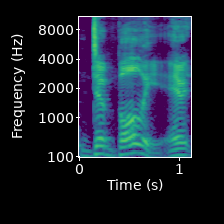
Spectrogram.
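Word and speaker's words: Deboullie: DeBully. Pretend it's spelled D-E-B-U-L-L-Y. It isn't, but that's how we say it here in Maine.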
